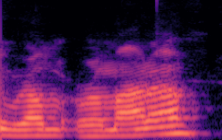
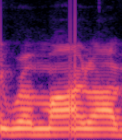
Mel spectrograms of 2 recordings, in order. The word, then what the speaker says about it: Romanov: fans in that arena romano i'm trying to say romanov every time because that's how his name is pronounced so at least he's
